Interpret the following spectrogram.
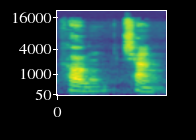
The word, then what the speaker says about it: Pyeongchang: before we get started here is how to pronounce Fung Cheung come time counter has two syllable poem time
